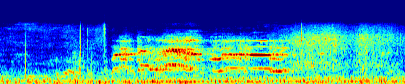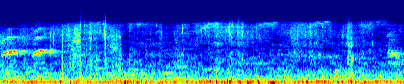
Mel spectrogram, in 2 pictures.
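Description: A rooster crowing once, starting about a second in and lasting nearly two seconds, over faint knocks and rustling.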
